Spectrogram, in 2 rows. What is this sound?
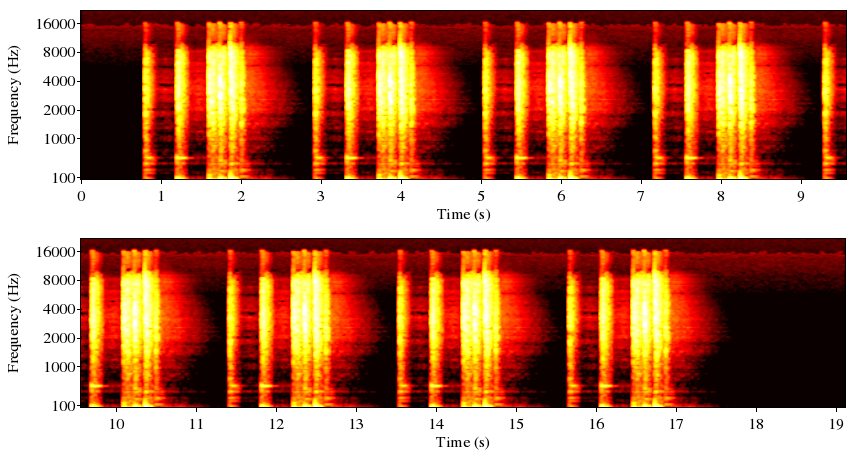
self made drum loop 3
loop, rhythm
